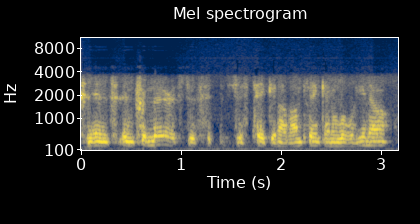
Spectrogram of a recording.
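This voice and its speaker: Fast, husky, and lowish with little pitch movement, this man's voice carries his long, earnest, filler-heavy stories through a relaxed telephone interview. He's a singer and music teacher in his fifties, and the phone line sounds tinny.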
